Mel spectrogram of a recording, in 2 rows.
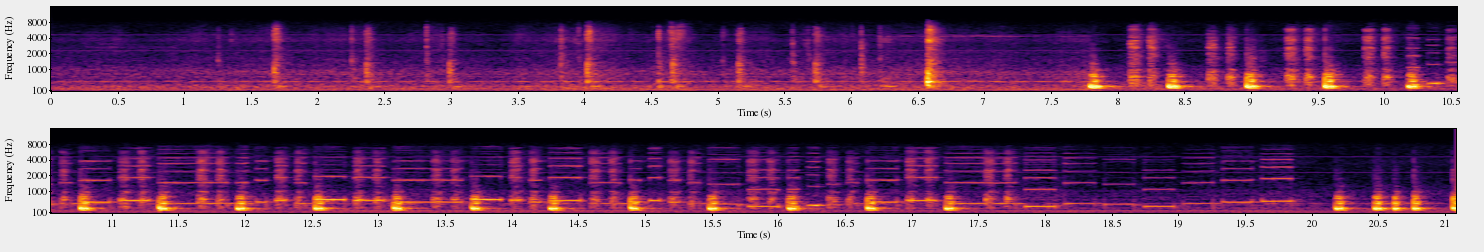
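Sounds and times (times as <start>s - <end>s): simple computer-played tune with drums: 7.8s - 21.0s.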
